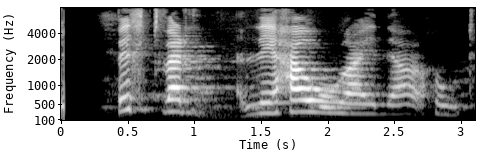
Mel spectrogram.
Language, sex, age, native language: Icelandic, female, 8, German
